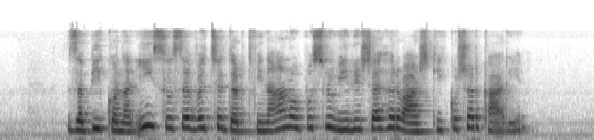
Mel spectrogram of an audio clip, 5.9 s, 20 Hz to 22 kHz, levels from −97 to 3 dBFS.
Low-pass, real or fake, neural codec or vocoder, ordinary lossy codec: 9.9 kHz; real; none; Opus, 32 kbps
